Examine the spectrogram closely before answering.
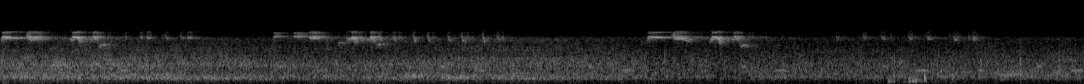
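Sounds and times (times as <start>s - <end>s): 
Ficedula narcissina singing: 0.0s - 2.1s, 2.7s - 5.2s, 6.2s - 10.0s.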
